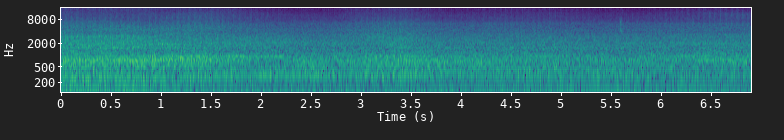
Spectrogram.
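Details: 1966 VW Fastback flat-four, freshly installed engine, first start on 6-volt with jumper wire to coil after firing order corrected: fast, even rattling beat about four pulses a second, no misses or stumbles; running smoothly and healthy.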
